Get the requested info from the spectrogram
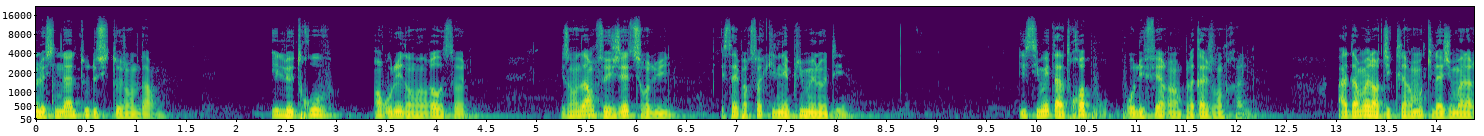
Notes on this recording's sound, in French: Cette émission participative a été enregistrée, en public à la médiathèque Abdelmalek Sayad, au Musée National de l’Histoire de l’Immigration, le 21 mars 2017. À l’occasion du Grand Festival. Des micro-trottoirs.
